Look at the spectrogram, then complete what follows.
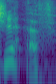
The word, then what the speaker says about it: Geoff: When have you ever seen Geoff pronounced Geoff? I don't know. In It's Jeff.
